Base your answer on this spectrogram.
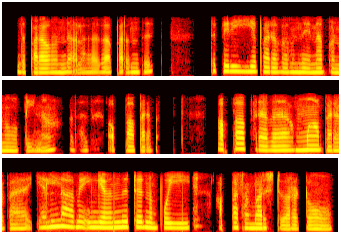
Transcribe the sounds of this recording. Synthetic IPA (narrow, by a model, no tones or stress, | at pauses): ɪnd̪ɐpɐɾɐʋɐʋɐnd̪ɯɐ̰lɭɐ̰ɐ̰ɣa̰ːpɐɾɐ̰nd̪ɯ | ɪnd̪ɐpɛɾɪjɐpɐɾɐʋɐʋɐnd̪ɯɛnːɐpɐɳːʊ̃ɐpːɐɽɪnːaːɐðaːʋɐðɯʔɐ̰pːaːpɐɾɐʋɐ | ɐpːaːpɐɾɐʋɐɐmːaːpɐɾɐʋɐɛlːaːmeːɪŋɡeːʋɐnd̪ɯʈːɯnãːpoːji | ɐpːaːsɐmbaːɾɪt͡ʃːɪ̥ʈːɯʋɐɾɐʈːõː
